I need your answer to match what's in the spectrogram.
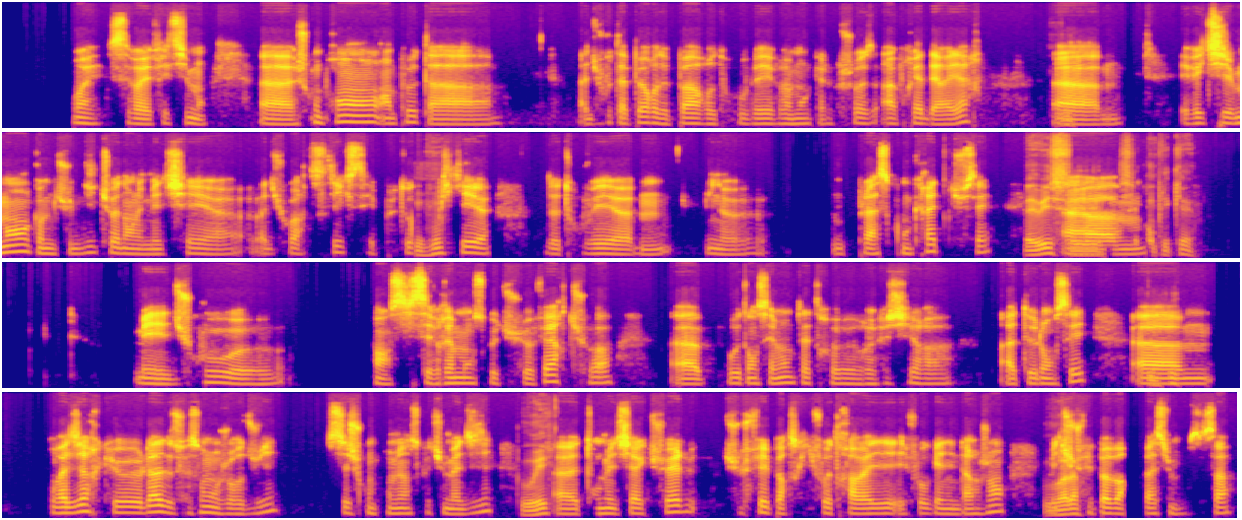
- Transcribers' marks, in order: none
- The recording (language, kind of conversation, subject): French, advice, Comment surmonter une indécision paralysante et la peur de faire le mauvais choix ?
